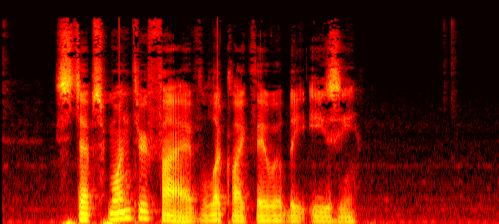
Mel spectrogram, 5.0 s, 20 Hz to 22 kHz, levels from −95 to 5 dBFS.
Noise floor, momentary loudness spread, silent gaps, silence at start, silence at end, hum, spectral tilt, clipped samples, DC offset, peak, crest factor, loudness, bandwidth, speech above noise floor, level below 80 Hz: -59 dBFS; 8 LU; none; 0.55 s; 1.4 s; none; -5 dB/octave; under 0.1%; under 0.1%; -4 dBFS; 20 dB; -22 LUFS; 16 kHz; 38 dB; -36 dBFS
